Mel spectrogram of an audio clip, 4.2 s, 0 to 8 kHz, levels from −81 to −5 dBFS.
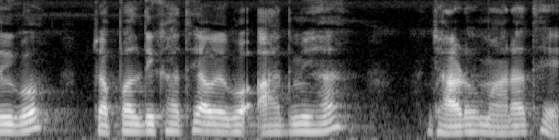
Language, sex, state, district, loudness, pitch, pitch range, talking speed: Chhattisgarhi, male, Chhattisgarh, Raigarh, -20 LUFS, 120 Hz, 110-125 Hz, 155 wpm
